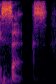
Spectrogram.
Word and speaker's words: CeX: here called uh it's it's the letters c-e-x everyone pronounces it CeX on their adverts they say sex no yes no one calls it sex god um that's so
